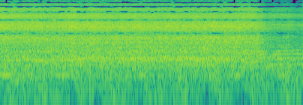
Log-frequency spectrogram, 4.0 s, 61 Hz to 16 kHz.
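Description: Stage CO2 jet cannons blasting, a loud steady hiss that stops about three and a half seconds in.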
